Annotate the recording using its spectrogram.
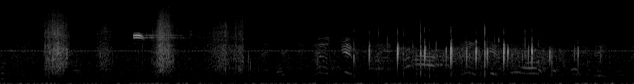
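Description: Outdoor football-pitch ambience: distant players shouting to each other in a quick run of short calls in the second half, after three brief bursts of noise in the first half.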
